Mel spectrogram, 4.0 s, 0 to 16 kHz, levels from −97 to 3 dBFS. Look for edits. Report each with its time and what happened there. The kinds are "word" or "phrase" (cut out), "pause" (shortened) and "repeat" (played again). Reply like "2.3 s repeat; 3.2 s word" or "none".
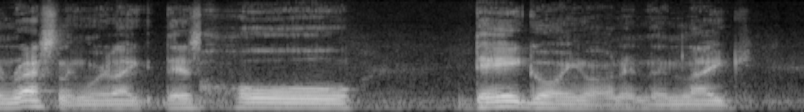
1.0 s word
